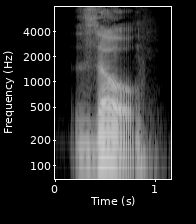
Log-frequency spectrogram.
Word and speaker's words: though: Though, T-H-O-U-G-H, though. Now, this one is pronounced with a soft T-H sound. So it's more like a buzzing T-H sound. You're still going to put your tongue between your teeth to make the T-H sound, but it's not th, like thought or thorough or through.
